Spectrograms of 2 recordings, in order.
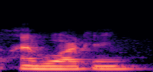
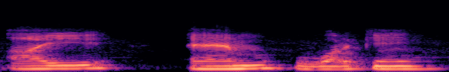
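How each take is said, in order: First: The pitch stays flat, smooth and slow. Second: The pitch rises and falls a lot. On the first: "American pronunciation... वो बिल्कुल flat में आता है और बहुत smooth होता है, स्लो होता है।" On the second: "British accent जो है वो ज़्यादा कर्व है। कर्व मीन्स उतार चढ़ाव उसमें ज़्यादा है।"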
